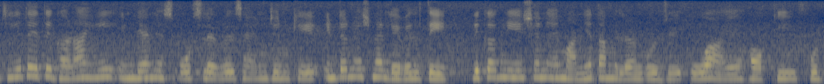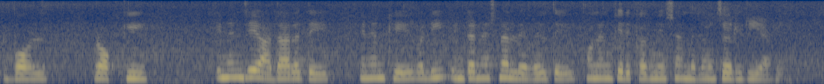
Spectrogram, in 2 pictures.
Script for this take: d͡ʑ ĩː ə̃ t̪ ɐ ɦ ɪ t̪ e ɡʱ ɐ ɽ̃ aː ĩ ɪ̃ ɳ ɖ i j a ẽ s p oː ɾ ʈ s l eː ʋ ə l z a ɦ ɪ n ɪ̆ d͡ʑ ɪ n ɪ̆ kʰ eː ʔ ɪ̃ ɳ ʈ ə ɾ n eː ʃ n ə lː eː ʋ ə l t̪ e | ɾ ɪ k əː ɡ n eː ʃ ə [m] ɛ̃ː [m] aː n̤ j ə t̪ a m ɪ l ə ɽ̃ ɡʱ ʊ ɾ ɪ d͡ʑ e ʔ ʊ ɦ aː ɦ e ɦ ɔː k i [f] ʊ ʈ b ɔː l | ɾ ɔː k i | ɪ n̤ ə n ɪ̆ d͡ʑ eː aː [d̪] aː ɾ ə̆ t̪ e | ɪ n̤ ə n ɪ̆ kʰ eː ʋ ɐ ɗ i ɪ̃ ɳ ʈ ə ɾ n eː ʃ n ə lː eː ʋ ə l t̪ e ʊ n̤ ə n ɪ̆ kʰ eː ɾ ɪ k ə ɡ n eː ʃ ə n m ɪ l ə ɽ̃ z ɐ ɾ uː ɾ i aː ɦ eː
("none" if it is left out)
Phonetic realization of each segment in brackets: n, m, f, d̪

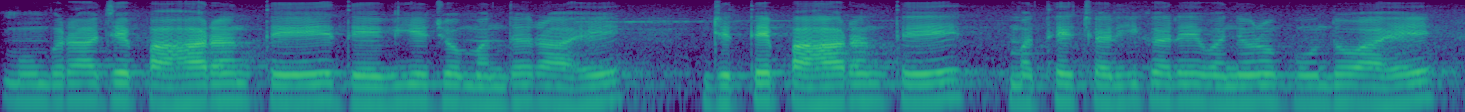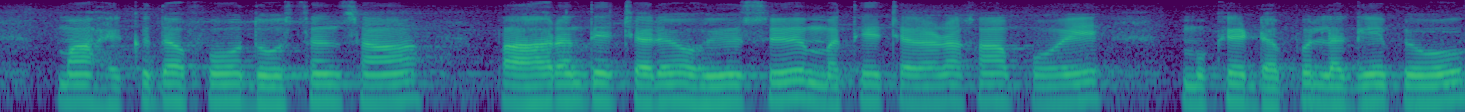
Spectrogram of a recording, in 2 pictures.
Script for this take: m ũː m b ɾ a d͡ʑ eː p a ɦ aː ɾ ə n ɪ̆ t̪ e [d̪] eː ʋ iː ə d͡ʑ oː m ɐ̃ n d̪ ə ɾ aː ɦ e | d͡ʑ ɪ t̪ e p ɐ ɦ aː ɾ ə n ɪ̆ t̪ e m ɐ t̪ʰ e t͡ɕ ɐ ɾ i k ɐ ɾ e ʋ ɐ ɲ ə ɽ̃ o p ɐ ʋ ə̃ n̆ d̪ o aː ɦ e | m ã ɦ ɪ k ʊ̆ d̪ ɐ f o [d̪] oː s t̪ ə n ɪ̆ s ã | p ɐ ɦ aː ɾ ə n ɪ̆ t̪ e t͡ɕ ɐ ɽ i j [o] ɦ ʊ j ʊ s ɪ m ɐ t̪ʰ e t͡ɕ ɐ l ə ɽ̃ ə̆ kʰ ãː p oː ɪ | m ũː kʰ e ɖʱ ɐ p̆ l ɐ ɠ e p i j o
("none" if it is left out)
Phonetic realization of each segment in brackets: d̪, d̪, o

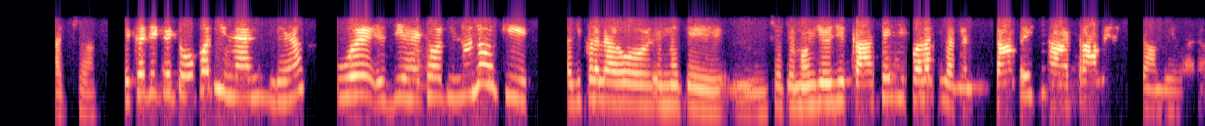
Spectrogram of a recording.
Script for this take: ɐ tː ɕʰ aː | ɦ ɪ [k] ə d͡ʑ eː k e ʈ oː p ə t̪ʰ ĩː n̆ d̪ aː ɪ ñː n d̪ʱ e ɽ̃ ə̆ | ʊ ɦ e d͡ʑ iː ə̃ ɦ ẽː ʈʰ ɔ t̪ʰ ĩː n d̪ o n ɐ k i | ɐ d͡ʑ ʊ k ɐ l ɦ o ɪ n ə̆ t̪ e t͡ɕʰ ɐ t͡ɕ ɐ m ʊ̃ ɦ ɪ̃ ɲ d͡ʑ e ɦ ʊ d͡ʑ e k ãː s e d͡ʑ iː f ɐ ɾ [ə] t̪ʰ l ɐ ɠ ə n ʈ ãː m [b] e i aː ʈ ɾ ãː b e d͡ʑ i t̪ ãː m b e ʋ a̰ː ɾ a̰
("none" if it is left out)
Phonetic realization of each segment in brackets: k, ə, b

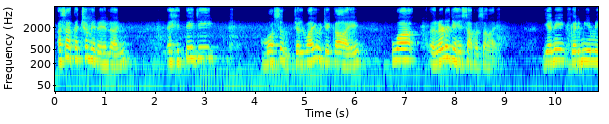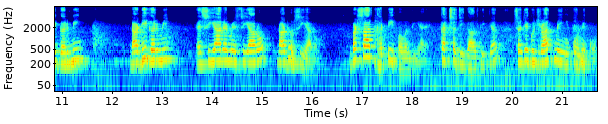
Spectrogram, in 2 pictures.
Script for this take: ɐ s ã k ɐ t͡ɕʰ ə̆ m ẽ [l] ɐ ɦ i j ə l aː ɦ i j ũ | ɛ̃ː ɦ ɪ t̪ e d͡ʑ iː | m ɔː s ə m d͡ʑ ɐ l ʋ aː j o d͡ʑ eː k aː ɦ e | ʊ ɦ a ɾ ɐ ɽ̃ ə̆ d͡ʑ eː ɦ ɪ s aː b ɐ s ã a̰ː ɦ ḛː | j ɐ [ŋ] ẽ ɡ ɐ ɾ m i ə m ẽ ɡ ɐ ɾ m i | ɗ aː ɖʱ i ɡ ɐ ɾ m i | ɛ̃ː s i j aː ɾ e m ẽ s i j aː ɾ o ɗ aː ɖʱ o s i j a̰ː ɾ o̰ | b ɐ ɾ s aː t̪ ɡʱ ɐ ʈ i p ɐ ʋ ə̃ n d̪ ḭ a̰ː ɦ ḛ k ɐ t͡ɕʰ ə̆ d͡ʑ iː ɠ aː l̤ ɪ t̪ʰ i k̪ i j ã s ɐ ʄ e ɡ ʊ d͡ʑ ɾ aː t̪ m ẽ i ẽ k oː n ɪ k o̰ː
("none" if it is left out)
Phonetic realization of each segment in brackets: ɾ, n

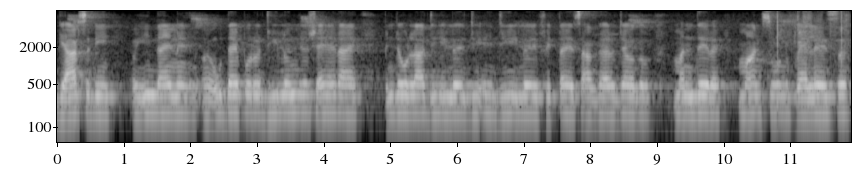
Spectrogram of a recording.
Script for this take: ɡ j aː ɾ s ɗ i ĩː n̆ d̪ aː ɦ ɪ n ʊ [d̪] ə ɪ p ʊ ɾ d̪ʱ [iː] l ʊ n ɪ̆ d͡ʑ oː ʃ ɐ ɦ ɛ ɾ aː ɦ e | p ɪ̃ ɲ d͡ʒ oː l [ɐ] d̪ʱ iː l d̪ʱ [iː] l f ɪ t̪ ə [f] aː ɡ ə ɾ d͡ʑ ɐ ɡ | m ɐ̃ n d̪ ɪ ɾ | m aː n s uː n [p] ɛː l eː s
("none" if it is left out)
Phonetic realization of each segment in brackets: d̪, iː, a, iː, s, p

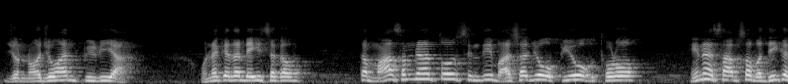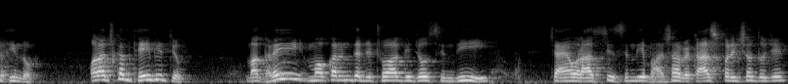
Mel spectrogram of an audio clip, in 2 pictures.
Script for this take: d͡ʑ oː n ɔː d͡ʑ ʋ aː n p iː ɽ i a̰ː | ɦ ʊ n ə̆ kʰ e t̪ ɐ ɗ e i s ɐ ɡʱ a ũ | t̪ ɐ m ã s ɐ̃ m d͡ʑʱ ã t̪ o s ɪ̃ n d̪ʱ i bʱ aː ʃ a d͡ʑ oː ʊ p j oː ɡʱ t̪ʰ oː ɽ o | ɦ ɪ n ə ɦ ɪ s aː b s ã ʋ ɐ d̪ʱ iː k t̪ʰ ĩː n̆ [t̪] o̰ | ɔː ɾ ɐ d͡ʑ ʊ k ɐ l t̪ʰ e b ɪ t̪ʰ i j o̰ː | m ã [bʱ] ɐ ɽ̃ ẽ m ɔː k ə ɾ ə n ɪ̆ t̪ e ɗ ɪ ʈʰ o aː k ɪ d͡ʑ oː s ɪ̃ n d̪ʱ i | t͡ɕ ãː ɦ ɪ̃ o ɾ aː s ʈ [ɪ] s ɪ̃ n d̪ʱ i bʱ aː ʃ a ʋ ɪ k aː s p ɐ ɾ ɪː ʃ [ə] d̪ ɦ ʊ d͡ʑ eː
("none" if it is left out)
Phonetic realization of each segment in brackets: d̪, ɡʱ, i, ə

